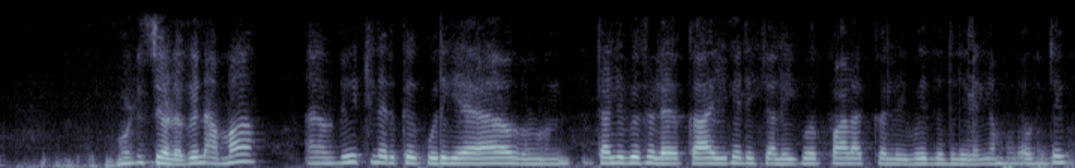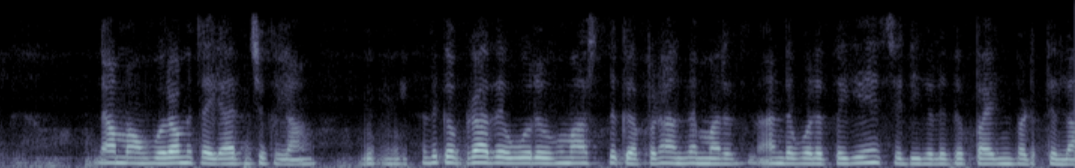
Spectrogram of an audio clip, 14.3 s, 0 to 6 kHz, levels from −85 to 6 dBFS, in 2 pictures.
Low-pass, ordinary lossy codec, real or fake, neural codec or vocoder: 5.4 kHz; none; fake; codec, 16 kHz in and 24 kHz out, 0.8 kbps, FocalCodec, streaming, 65536 codes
